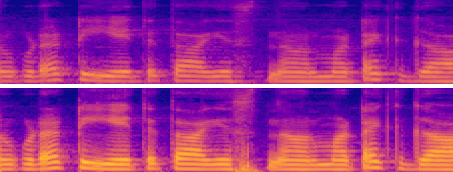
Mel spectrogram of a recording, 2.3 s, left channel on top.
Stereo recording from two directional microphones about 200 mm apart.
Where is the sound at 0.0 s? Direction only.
25° right (ahead or behind).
